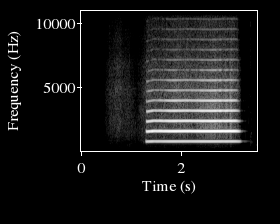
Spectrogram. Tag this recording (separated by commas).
Music, Trumpet, Musical instrument, Brass instrument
